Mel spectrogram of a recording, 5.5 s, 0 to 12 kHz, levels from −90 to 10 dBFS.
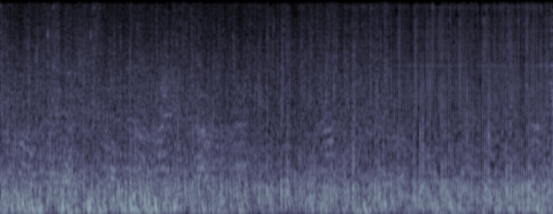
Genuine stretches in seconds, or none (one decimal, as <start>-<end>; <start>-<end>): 0.0-3.9

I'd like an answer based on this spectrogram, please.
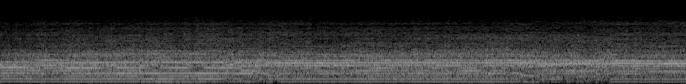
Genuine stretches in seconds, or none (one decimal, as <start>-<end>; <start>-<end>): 0.0-1.4; 2.8-5.2; 6.1-6.9

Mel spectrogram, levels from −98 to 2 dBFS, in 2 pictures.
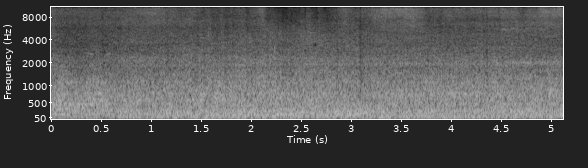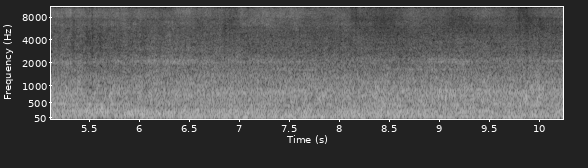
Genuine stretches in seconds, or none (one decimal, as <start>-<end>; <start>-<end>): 0.0-10.2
